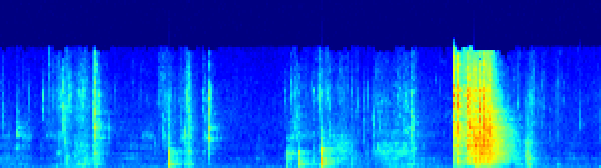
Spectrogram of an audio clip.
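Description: A chef's knife slicing grilled chicken thighs on a wooden cutting board: a few light, scattered knocks of the blade on the board, then a louder noise lasting about half a second near the end.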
